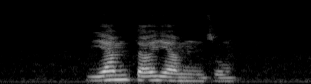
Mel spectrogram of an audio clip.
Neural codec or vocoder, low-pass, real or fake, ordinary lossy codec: none; 10.8 kHz; real; Opus, 32 kbps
